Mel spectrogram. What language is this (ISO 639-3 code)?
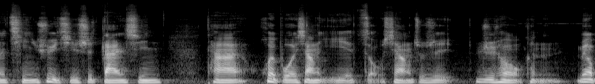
zho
